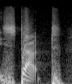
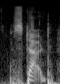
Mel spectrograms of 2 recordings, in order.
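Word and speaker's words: Stadt: তারপর যদি কোনো ওয়ার্ডে ডিটি একসাথে থাকে তাহলে এর উচ্চারণ হবে টয়ের মতো, যেমন এসটিএ ডিটি, স্টার্ট। এই যে ডিটি একসাথে আছে তাই এখানে ট হয়েছে, স্টার্ট।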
